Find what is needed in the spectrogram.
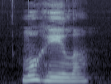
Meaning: grave
- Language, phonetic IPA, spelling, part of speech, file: Ukrainian, [mɔˈɦɪɫɐ], могила, noun, Uk-могила.ogg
